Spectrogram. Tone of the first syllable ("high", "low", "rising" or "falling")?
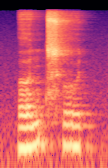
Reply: rising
